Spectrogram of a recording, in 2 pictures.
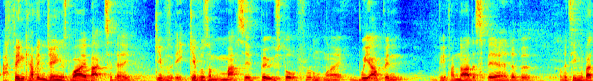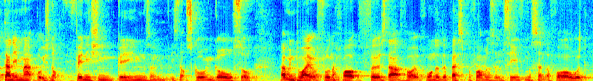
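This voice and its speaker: A man's voice: medium pitch, flat delivery, a little fast, vocal fry, few pauses, a little mellow, reverberant. A man, a team captain talking plainly in a post-match interview and leaning on "you know" and "I think". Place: small indoor club room.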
